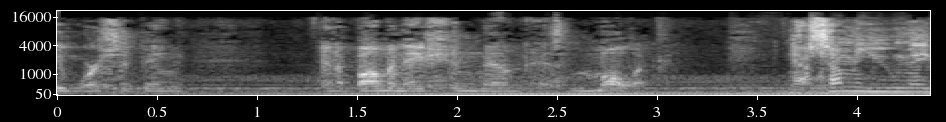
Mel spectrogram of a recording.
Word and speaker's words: Moloch: The MLK is vocalized as Molech, or Moloch, in the Masoretic texts, which is an authoritative text in Rabbinic Judaism. It's from this pronunciation that we get the contemporary name Moloch.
